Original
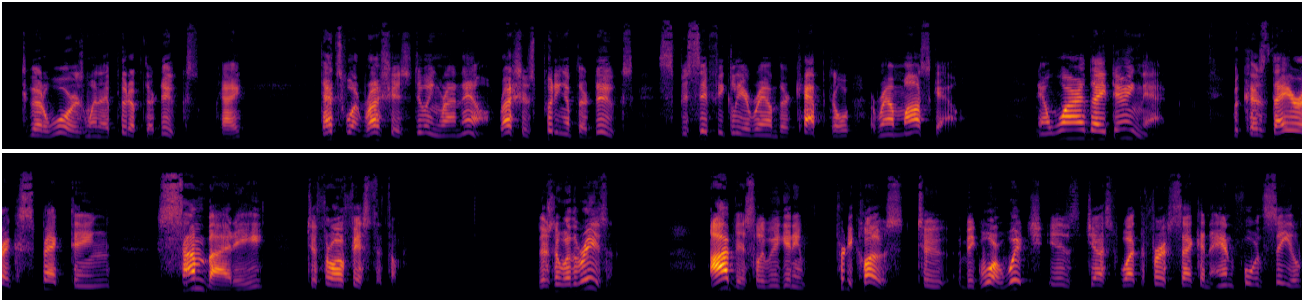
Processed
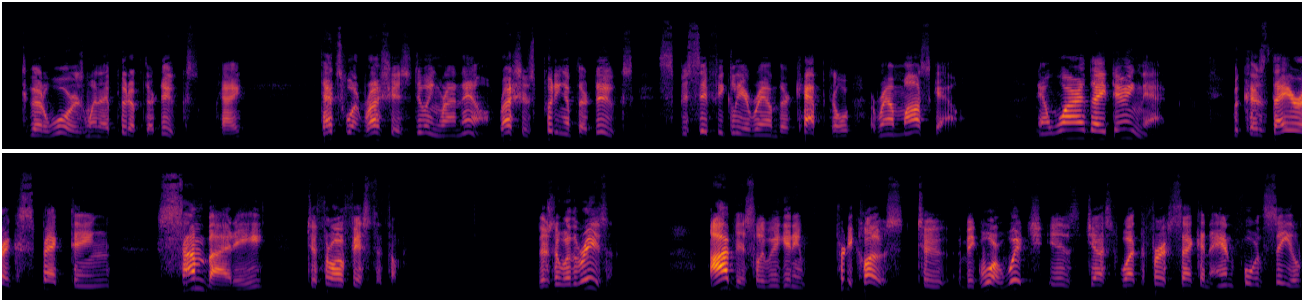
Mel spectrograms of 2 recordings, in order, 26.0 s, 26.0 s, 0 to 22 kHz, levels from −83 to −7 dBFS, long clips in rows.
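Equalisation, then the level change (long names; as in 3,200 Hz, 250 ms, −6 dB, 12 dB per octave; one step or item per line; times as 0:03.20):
octave-band graphic EQ 250/1,000/8,000 Hz −5/−3/−5 dB
dynamic equaliser 690 Hz, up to −5 dB, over −42 dBFS, Q 0.85
high-shelf EQ 6,800 Hz −10 dB
+1.5 dB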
